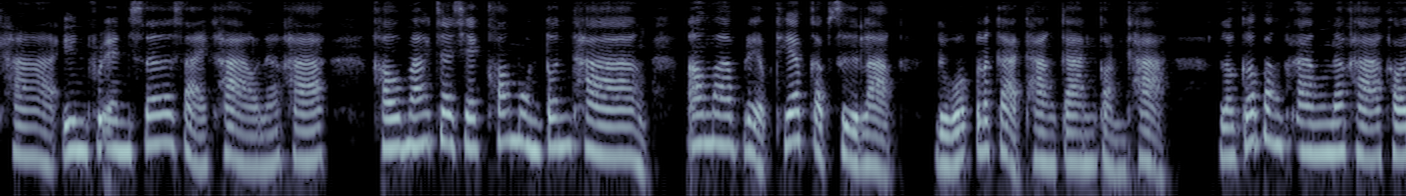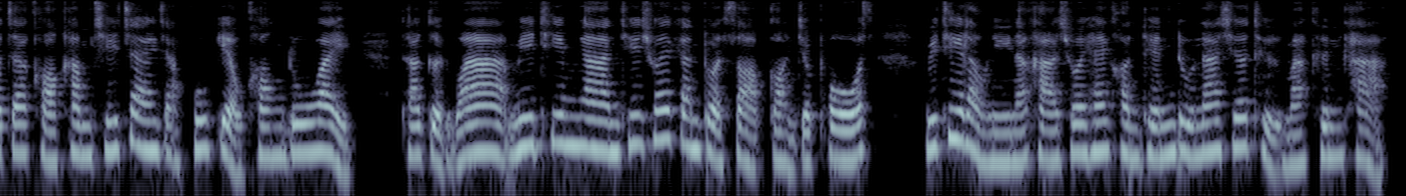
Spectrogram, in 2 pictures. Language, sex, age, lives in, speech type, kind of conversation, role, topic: Thai, female, 45-49, Thailand, read, expert-assistant, expert, สื่อดิจิทัลเปลี่ยนวิธีที่คนไทยรับรู้ข่าวสารและพูดคุยเรื่องสังคมไปอย่างไรบ้าง?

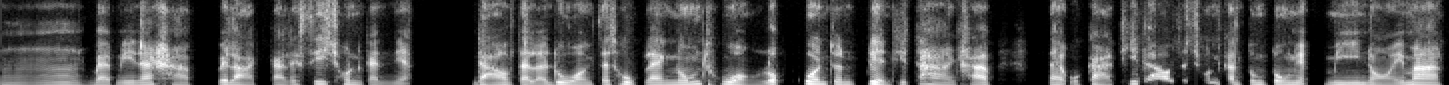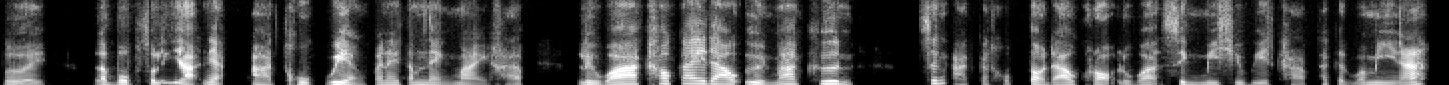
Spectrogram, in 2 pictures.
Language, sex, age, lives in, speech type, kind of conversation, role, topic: Thai, female, 35-39, Thailand, read, expert-assistant, expert, แสงดาวที่เราเห็นบนฟ้ามาจากอดีตจริงหรือ? เรื่องนี้เกิดขึ้นได้อย่างไร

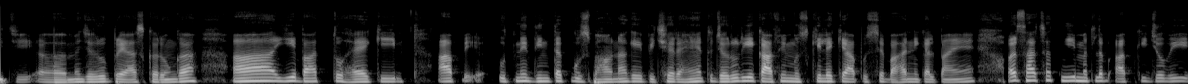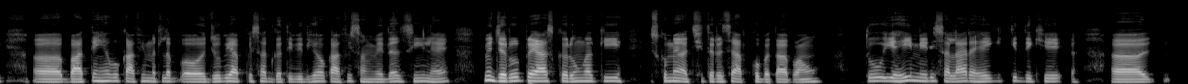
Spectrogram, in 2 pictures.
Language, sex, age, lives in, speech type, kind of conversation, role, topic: Hindi, male, 18-19, India, conversation, advice, advisor, टूटे रिश्ते को स्वीकार कर आगे कैसे बढ़ूँ?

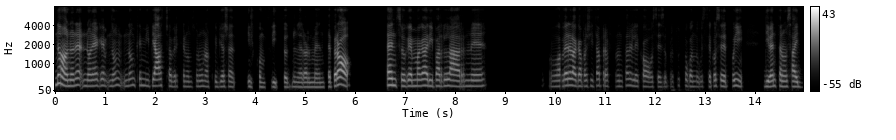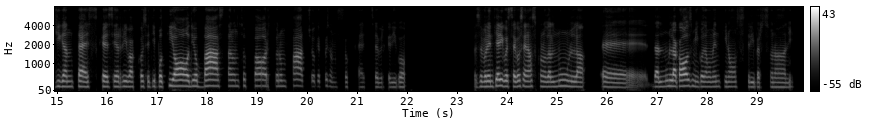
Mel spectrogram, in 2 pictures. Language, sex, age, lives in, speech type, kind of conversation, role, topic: Italian, female, 60-64, Italy, conversation, unstructured, none, In che modo il perdono può aiutare a risolvere un conflitto?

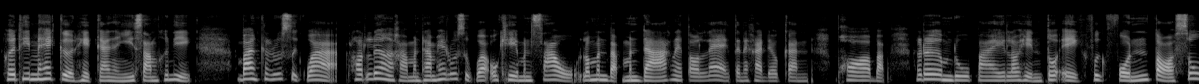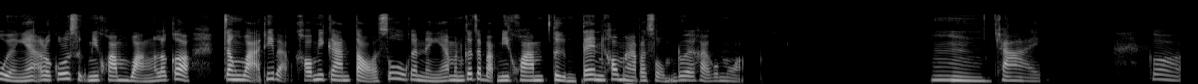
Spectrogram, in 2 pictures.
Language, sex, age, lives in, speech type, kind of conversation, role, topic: Thai, female, 25-29, Thailand, conversation, unstructured, none, คุณเคยรู้สึกเศร้าจากหนังเรื่องไหนบ้าง?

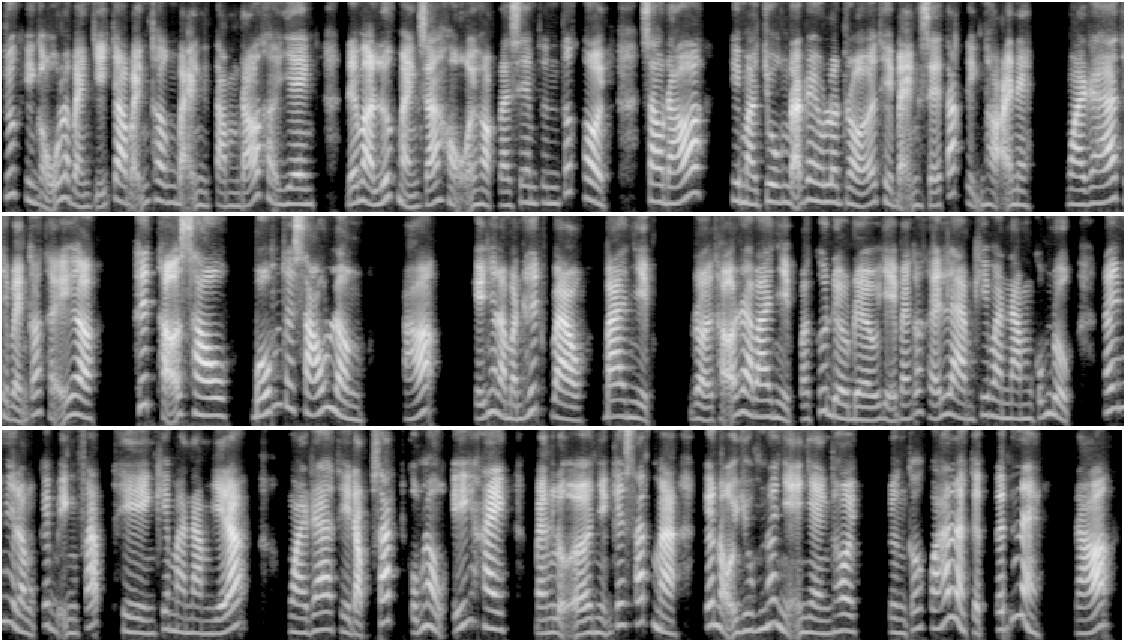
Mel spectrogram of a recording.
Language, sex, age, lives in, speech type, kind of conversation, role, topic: Vietnamese, female, 25-29, Vietnam, conversation, advice, advisor, Bạn bị mất ngủ và lo lắng vào ban đêm vì công việc như thế nào?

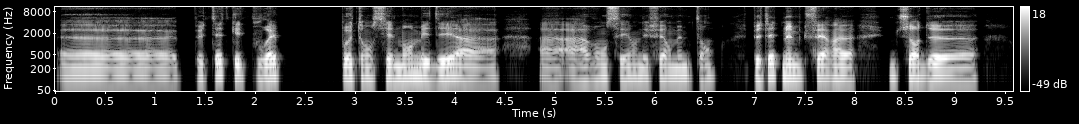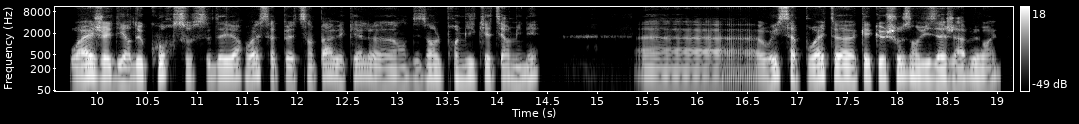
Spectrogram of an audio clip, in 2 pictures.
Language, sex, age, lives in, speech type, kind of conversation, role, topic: French, male, 50-54, France, conversation, advice, user, Comment décririez-vous votre procrastination sur un projet important dont la date limite approche ?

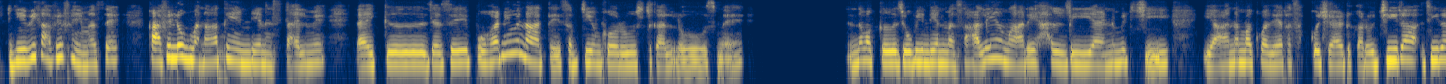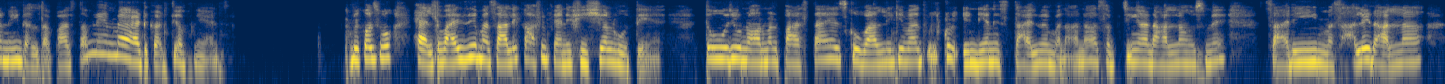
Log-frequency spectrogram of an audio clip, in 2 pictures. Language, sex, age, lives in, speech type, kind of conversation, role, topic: Hindi, female, 20-24, India, conversation, podcast, guest, Aapko kab aur kaise laga ki khana banana aapke liye ek tarah ki therapy hai?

